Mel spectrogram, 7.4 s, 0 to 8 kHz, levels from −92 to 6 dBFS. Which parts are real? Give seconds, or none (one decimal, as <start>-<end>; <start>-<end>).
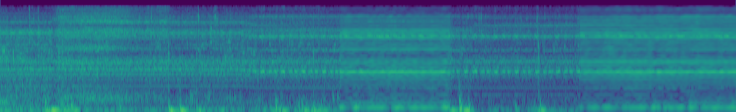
0.0-3.4; 4.5-5.8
